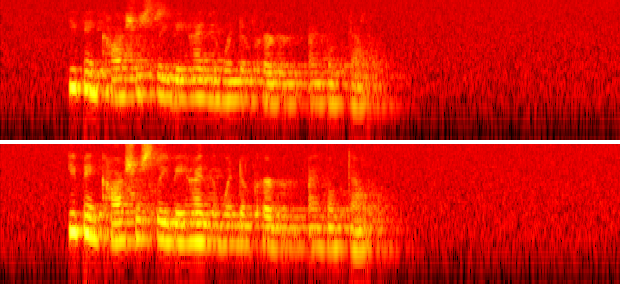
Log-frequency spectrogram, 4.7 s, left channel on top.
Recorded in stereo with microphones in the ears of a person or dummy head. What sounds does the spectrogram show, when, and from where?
0.5 s a woman speaking: 80° right, 1.4 m; by 2.8 s 85° right, 3 m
